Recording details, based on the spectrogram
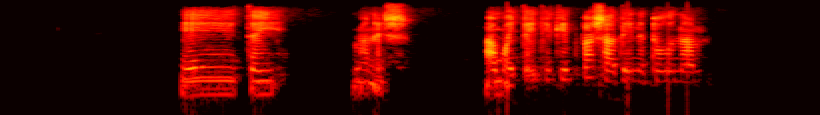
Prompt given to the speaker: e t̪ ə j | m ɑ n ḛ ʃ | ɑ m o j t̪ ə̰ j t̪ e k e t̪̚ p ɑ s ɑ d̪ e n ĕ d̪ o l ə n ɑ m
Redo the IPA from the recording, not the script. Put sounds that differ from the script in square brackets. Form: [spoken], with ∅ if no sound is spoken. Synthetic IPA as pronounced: e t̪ ə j | m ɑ n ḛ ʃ | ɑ m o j t̪ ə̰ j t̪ e k e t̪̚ p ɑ [ʃ] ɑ d̪ e n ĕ [t̪] o l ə n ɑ m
